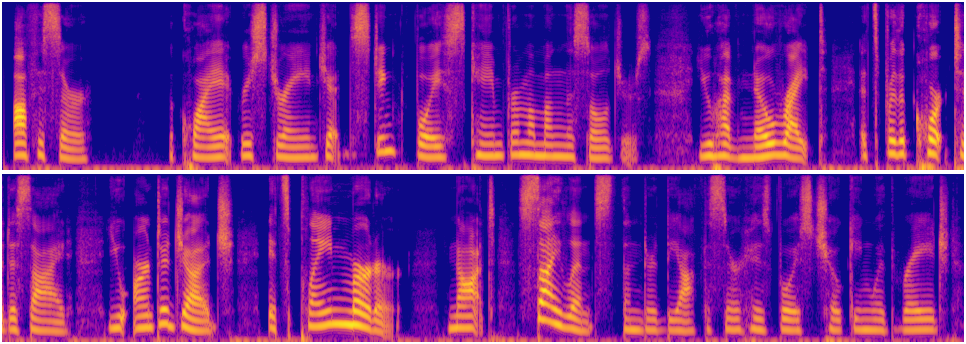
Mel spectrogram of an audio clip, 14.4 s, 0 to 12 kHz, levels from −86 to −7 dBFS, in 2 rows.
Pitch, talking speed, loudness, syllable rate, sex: 190 Hz, 150 wpm, -22 LUFS, 5.1 syllables/s, female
